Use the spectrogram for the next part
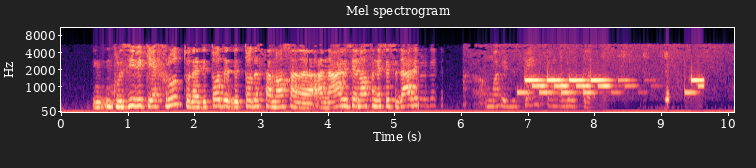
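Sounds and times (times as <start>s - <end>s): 
speech: 0.5s - 5.8s, 6.4s - 8.1s
telephone ringing with an incoming call in short electronic tones: 6.8s - 9.7s.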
